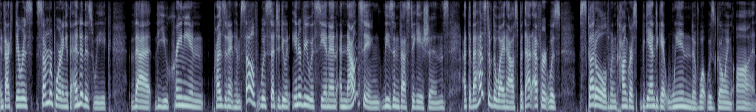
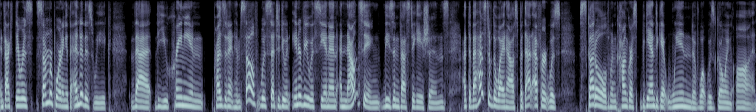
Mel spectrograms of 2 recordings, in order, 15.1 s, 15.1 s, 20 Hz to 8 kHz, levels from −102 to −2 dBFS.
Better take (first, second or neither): first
